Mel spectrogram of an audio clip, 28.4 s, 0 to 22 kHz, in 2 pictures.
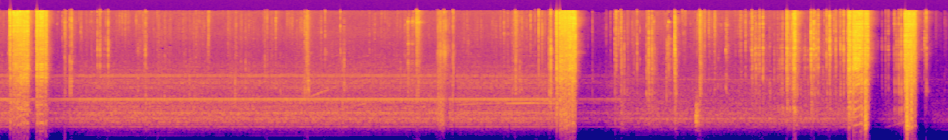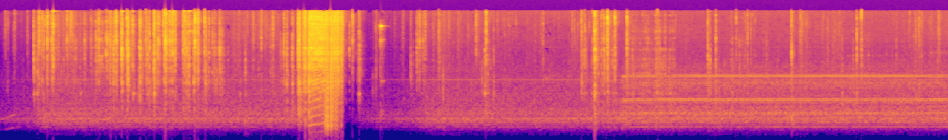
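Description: Cordless Milwaukee 3/8-inch mini impact driver running in short, loud bursts, about five times, as the suspension arm bolts are nipped up. Under it runs a steady hum of several fixed tones, which drops out for a few seconds in the middle.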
